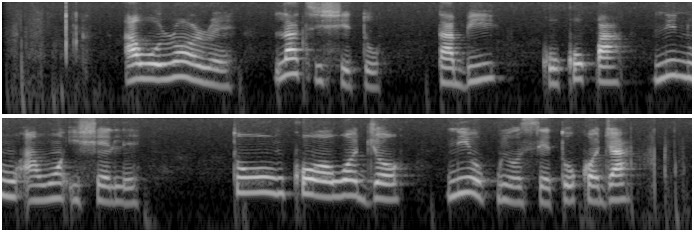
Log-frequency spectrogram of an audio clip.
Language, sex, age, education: Yoruba, female, 15-29, tertiary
